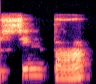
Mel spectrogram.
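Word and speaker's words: 신다: kaki itu pakainya Shinoyo, atau kata dasarnya itu Sinta, Sin, Sinta, Sinta, Sinda, tulisnya Sinda, Mm. tapi dibacanya kayak agak-agak T gitu.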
